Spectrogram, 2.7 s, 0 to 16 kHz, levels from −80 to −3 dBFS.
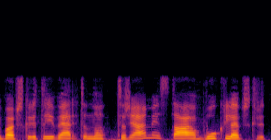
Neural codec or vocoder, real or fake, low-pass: codec, 16 kHz, 0.8 kbps, ZipCodec; fake; 7.2 kHz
